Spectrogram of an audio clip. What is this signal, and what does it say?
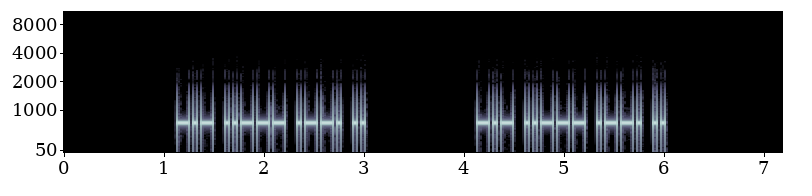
Morse code, heard as a keyed tone, about 30 wpm, 700 Hz. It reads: K2PI K2PI
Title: Easy Call Signs Repeated 2x - 30wpm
